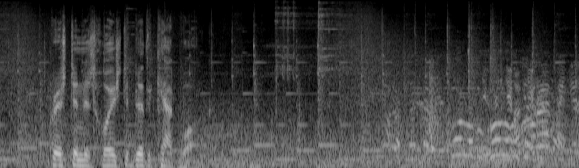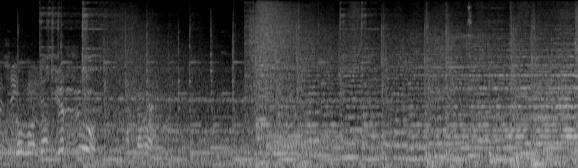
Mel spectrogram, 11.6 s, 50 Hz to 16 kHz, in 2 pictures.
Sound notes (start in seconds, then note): 3.7 group speaking in foreign language; 8.5 tense music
